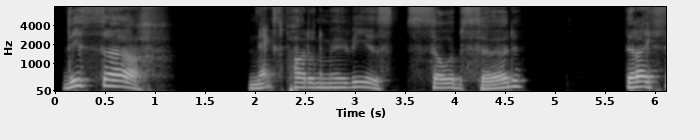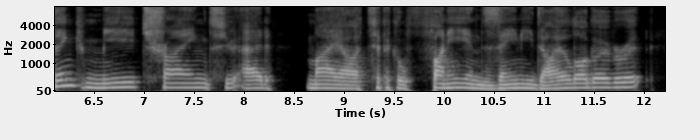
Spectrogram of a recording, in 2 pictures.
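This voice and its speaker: A man's voice: a little high, mellow, clean tone. A man giving comedic review commentary, sarcastic and exasperated, swearing often. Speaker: movie reviewer.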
